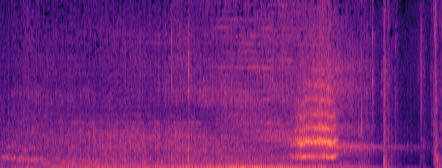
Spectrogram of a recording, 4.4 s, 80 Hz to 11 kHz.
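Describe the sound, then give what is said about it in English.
A car engine roars, then tires screech in a short, shrill skid as the vehicle comes to a stop, followed by a couple of sharp clicks. “Brian pulls up to 1327 and gets out gun drawn”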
